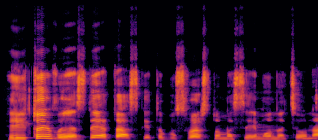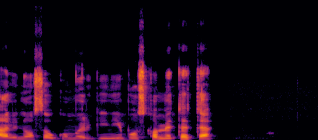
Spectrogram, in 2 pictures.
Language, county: Lithuanian, Marijampolė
